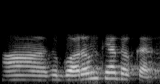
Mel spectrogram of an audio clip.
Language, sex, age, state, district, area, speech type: Odia, female, 45-60, Odisha, Gajapati, rural, conversation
